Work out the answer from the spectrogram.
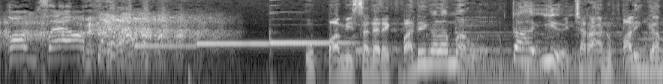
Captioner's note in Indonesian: tertawa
